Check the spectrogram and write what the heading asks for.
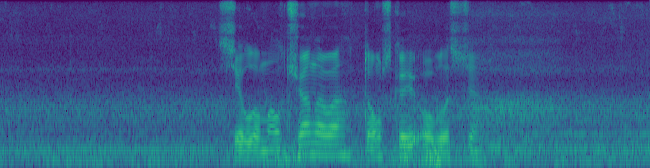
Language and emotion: Russian, neutral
